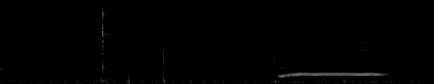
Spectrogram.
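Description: A person humming one steady held note, a short "hmm" that rises slightly at its start and lasts about a second near the end, after a soft click about a second in.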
